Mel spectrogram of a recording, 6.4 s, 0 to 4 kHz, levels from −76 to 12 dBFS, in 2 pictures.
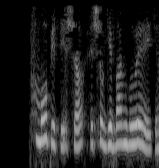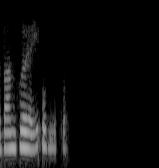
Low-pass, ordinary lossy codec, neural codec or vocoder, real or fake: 3.6 kHz; MP3, 16 kbps; codec, 16 kHz in and 24 kHz out, 0.8 kbps, FocalCodec, streaming, 65536 codes; fake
